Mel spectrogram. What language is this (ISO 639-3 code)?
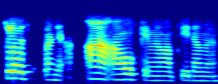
tam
